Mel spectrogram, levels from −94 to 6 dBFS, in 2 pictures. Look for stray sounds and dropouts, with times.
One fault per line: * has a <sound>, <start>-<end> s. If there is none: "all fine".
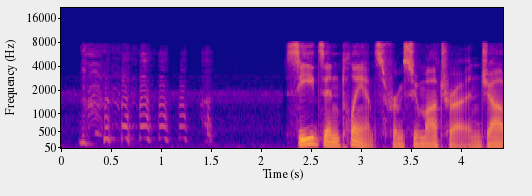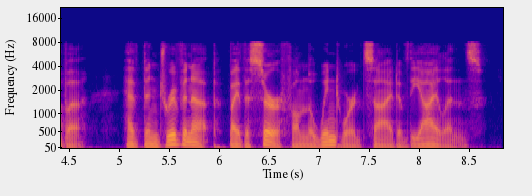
* has a laugh, 0.2-1.7 s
